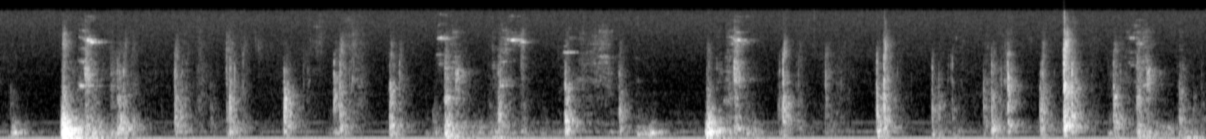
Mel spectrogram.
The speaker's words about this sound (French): Il ouvre toutes les portes du premier étage.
